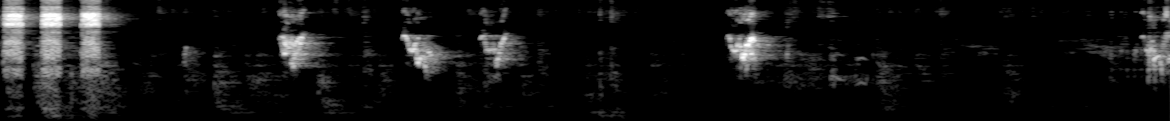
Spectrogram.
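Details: Pet budgies chirping: a burst of three sharp broadband clicks opens, then scattered short bright chirps and soft chatter notes with quiet gaps between them.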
